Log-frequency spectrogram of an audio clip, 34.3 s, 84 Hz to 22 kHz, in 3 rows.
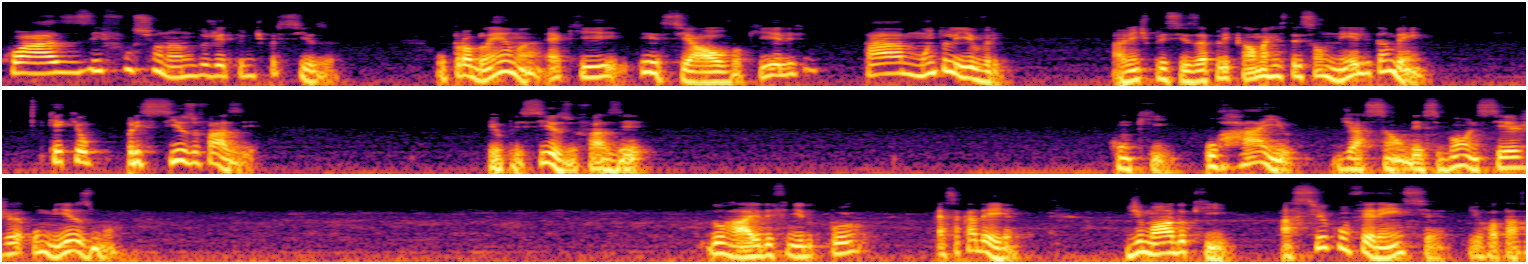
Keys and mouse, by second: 8.7 ctrl+middle click, 12.4 ctrl+middle click, 15.1 click, 17.3 click, 22.8 click, 24.0 click, 25.5 click, 27.7 click, 32.6 click.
